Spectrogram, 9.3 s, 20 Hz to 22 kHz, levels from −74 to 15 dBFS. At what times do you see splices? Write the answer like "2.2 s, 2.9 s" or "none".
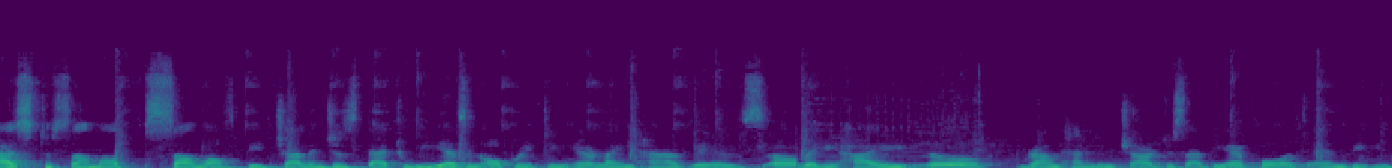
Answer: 5.3 s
